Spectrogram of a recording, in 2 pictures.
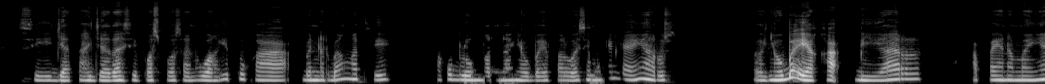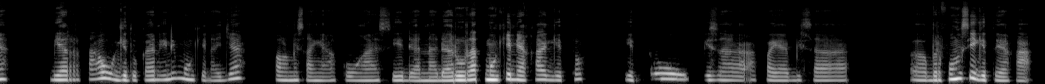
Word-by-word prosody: si 190 -3 -7
jatah-jatah, 185 0 -1
si 200 - -8
pos-posan 190 -1 -7
uang 190 -1 -1
itu, 235 +1 -9
Kak. 195 -2 -3
Bener 200 -1 +1
banget 240 +2 -1
sih. 210 +1 -3 0.5
Aku 210 +2 -6
belum 205 -1 +2
pernah 190 0 -5
nyoba 185 -1 -2
evaluasi, 190 +1 -6
mungkin 205 +9 -7
kayaknya 230 0 0
harus, 200 +1 -5 0.9
eee, 190 - -2
nyoba 205 +8 +6
ya, 200 -5 +8
Kak. 200 0 +1
Biar, 200 +3 +1 0.7
apa - - -17
ya 205 - +2
namanya, 200 +2 +2 0.5
biar 210 0 +4 0.2
tau 265 +3 +2
gitu 200 -1 +1
kan. 205 0 -1
Ini 230 +4 +1
mungkin 215 -4 -2
aja 250 +11 -2 0.3
kalau 200 -2 -3
misalnya 185 -2 -4
aku 190 0 -17 0.2
ngasih 180 +1 -5
dana 175 0 -2
darurat, 200 +4 +6
mungkin 215 +3 +9
ya, 200 - +4
Kak, 220 +2 -1
gitu. 195 +4 -7 0.5
Itu, 245 +3 -1 0.2
bisa, 205 -1 -5 0.3
apa 205 -1 -12
ya, 180 - -4
bisa, 190 0 -8 0.6
eee, 195 -1 -3
berfungsi 245 +9 +7
gitu 200 0 +1
ya, - - -5
Kak? 170 -1 -7
200 Hz, 150 wpm, -21 LUFS, 190-215 Hz, 0.9 s, mungkin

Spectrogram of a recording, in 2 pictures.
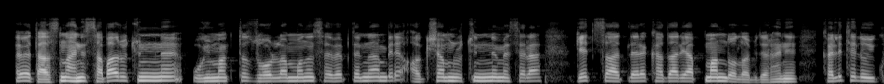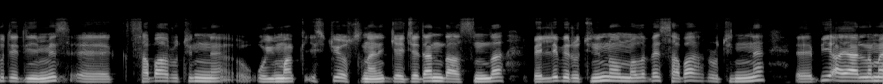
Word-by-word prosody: Evet, 165 -5 +2
aslında, 115 +9 +5
hani, 160 +1 +6
sabah 165 +5 +4
rutinine 180 +1 +2
uymakta 160 +3 0
zorlanmanın 160 +3 0
sebeplerinden 165 +2 -2
biri, 200 +3 -2
akşam 165 +6 -1
rutinini, 165 +1 +1
mesela, 160 0 -1 0.3
geç 175 +1 +1
saatlere 155 0 0
kadar 155 0 -1
yapman 165 +2 +2
da - - 0
olabilir. 110 -2 -3
Hani, 130 +2 0 0.2
kaliteli 175 +3 -2
uyku 155 +1 -2
dediğimiz, 145 +2 0
eee, 125 -4 -4
k - - -26
sabah 160 +4 -2
rutinine 150 -1 -1 0.3
uymak 140 +1 +2
istiyorsun. 155 -4 -4
Hani, 130 +2 +2
geceden 140 +4 +2
de - - +2
aslında 135 +6 +1 0.3
belli 140 +6 0
bir 160 - +3
rutinin 155 +4 0
olmalı 160 -2 0
ve 180 0 -1
sabah 165 +2 -3
rutinine, 145 +6 -2 0.3
eee, 130 +1 -5
bir 195 -1 0
ayarlama 170 0 +4
155 Hz, 145 wpm, -23 LUFS, 140-170 Hz, 0.3 s, hani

